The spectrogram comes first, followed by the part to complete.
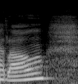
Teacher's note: kita bacanya tidak terlalu dekat ke n, tidak juga tidak terlalu dekat ke ang gitu ya. Jadi pertengahannya. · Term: ikhfa ausath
